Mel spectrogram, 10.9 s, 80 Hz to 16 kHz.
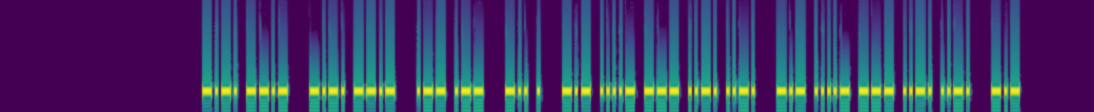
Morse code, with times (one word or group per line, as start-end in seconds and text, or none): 2.0-2.9 CQ
3.1-3.9 CQ
4.2-4.8 WW
5.1-5.4 DE
5.6-7.5 K4OFF
7.8-9.7 K4OFF
9.9-10.2 K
